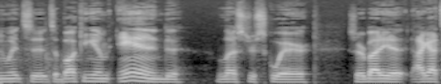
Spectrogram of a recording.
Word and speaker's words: Leicester: uh we've been doing some shooting out in leicester is how it's pronounced i've learned leicester square because leicester's like nestle's up north leicester square leicester square i've been saying lycaster all day people have been trying to correct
